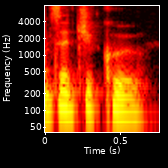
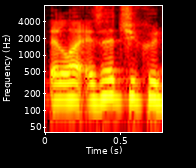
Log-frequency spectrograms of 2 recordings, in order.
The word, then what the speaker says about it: Nzechukwu: Nzechukwu.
